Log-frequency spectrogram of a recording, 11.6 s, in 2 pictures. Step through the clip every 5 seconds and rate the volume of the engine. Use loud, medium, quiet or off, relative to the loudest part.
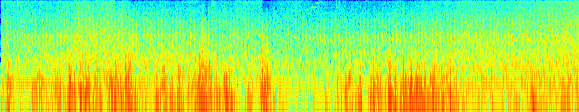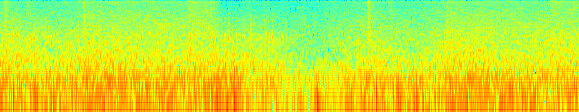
loud, loud, off.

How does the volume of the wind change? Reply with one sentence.
The loudness of the wind stays about the same.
